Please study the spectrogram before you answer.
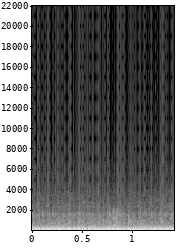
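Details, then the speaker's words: Nissan Cefiro A31 RB20DET after sitting 6–7+ years, poor compression/leak-down results, warming up after about 10–30 minutes idling: low, lumpy, blubbing idle that stumbles with bangs; rough running, cause not pinned down. "I don't like the bangs though, I don't like the bangs."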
